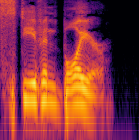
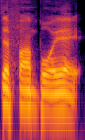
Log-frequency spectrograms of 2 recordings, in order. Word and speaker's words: Stéphane Boyer: I can't listen to people pronounce it Stephen Boyer when he's a Frenchman who it is clearly pronounced Stéphane Boyer.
